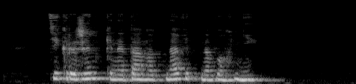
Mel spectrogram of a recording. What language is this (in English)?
Ukrainian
